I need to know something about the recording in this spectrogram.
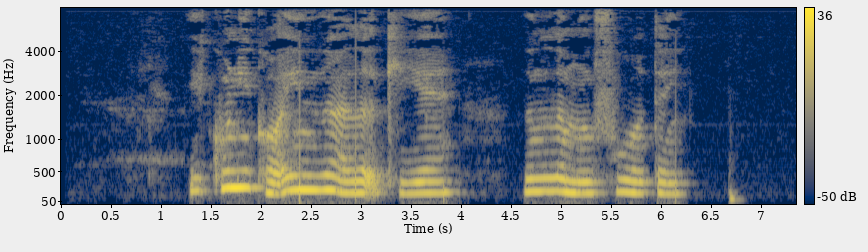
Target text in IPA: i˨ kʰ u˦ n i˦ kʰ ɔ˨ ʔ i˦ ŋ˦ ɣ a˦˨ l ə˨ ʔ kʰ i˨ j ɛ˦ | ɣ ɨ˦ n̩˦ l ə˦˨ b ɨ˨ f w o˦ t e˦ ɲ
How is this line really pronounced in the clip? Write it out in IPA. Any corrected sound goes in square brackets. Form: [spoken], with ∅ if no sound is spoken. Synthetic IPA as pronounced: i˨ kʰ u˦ n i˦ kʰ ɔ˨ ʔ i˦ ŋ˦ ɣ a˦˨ l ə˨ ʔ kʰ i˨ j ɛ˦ | ɣ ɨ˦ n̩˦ l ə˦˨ [m] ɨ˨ f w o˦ t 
